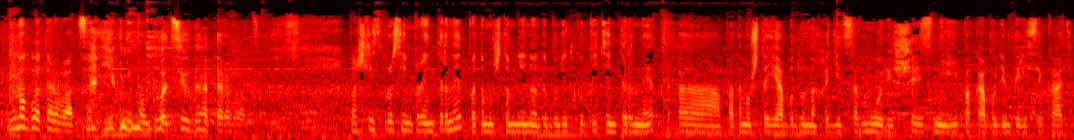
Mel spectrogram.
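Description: In this walking vlog, an older woman with a deep voice talks fast as she carries a handheld camera through a cruise ship's large indoor atrium and shopping halls. Gushing and exclaiming often, she reacts excitedly to everything she sees, and the busy space adds background noise of music and crowd chatter.

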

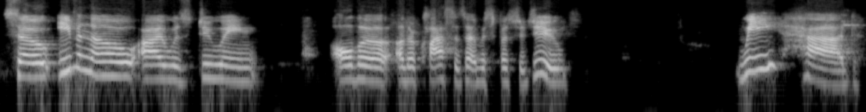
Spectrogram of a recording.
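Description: A woman artist answering interview questions in a measured, conversational way, with small laughs. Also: mid-range voice, lo-fi sound.

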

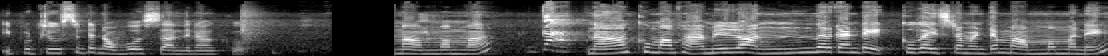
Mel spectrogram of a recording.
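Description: A woman's voice: a little high, fairly even intonation, a little fast, noisy background. A young adult woman chatting casually in a family vlog, reminiscing with playful asides. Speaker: family vlogger.

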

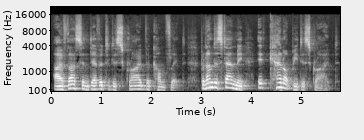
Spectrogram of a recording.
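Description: Reading an old sermon in the manner of a preacher, this man uses a medium pitch, lively intonation and a moderate pace. His delivery is dramatic, rising to emphatic peaks on the climactic lines.

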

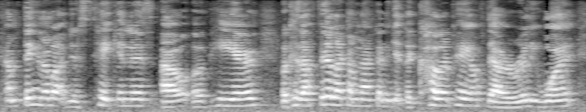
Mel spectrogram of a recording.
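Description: In an echoey small bathroom with a little background noise, a young man records a casual how-to vlog about a DIY project at home. He speaks briskly at a fairly high pitch. As a DIY vlogger, he stays chatty and throws in playful asides.

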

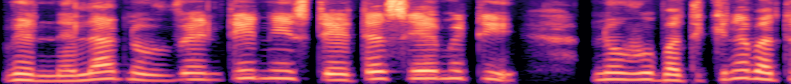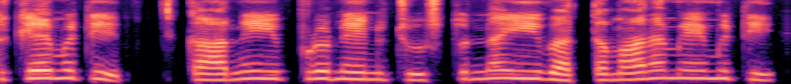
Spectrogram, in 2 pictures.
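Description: A woman's voice: fairly high pitch, moderate pace, warm tone, no echo, studio quality, lightly acted. A woman voicing a grieving man who anxiously questions a woman he thought lost, in a storybook reading. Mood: sorrowful.

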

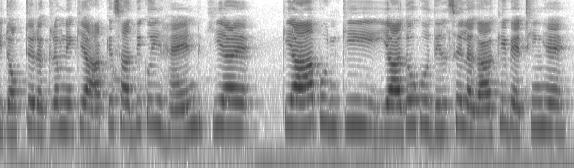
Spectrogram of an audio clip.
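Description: This woman's voice is on the high side with a sharp tone as she, a YouTuber in her thirties from Pakistan, rants at another vlogger. Her indignant video diary is full of pointed rhetorical questions and was shot on a phone at arm's length in her living room at home.

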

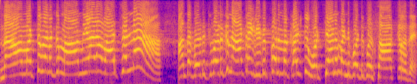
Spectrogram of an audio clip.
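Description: A woman's voice: very high-pitched, quick pace, dry recording, lo-fi sound. An actress playing a quarrelsome old village woman with a Kongu Tamil accent, scolding and threatening in a film comedy. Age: older. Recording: loud hiss on an old film soundtrack.

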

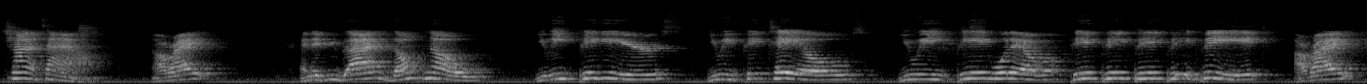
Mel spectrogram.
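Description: A woman's voice: on the high side, slow pace, a bit bright. Middle-aged woman, chatty cooking vlogger, phone mic on counter, roomy kitchen echo. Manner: chatty, repeats catchphrases to viewers. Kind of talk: casual home cooking vlog. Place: home kitchen. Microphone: built-in phone mic on the counter. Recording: echoey kitchen.

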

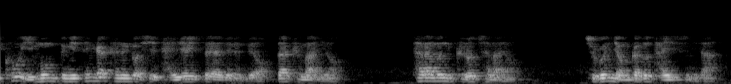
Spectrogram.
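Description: Man, Buddhist monk, dharma talk, emphatic, repeats himself, rhetorical questions, animated pitch, echoey room. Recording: tinny, echoey, distant.

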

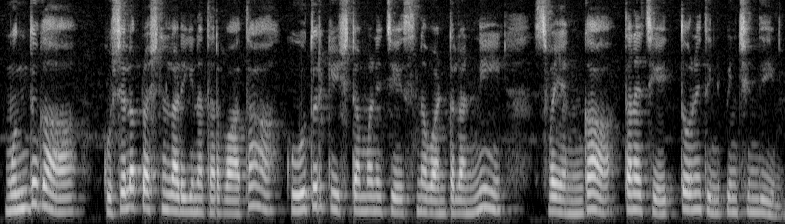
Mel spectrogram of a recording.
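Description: A woman storyteller narrating a scripted story in a steady, emotive way. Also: medium pitch, normal speed.

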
